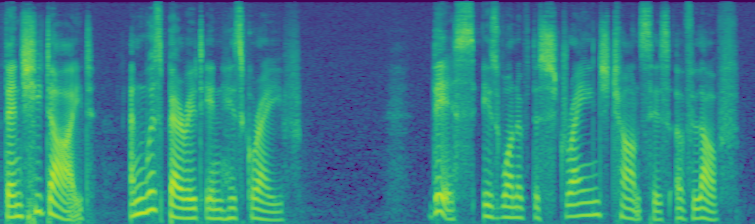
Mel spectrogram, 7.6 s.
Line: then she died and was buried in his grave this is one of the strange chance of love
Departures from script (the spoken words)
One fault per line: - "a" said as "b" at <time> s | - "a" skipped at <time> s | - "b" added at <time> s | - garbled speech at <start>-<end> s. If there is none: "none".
- "chance" said as "chances" at 6.1 s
